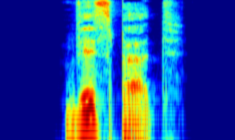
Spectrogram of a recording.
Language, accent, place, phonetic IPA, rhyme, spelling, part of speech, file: German, Germany, Berlin, [ˈvɪspɐt], -ɪspɐt, wispert, verb, De-wispert.ogg
- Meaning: inflection of wispern: 1. third-person singular present 2. second-person plural present 3. plural imperative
